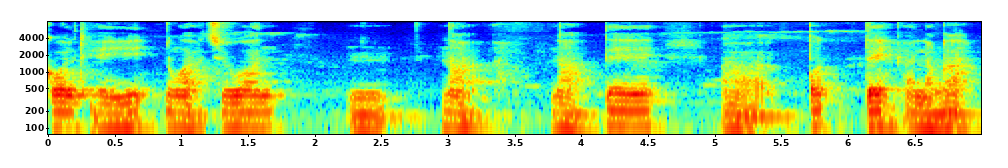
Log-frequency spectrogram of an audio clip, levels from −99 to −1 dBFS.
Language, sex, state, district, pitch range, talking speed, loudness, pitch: Mizo, male, Mizoram, Aizawl, 90-100 Hz, 110 wpm, -18 LUFS, 95 Hz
